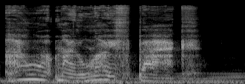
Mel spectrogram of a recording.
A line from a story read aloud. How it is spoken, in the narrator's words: the dead boy said in a raspy whisper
